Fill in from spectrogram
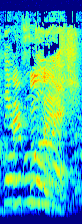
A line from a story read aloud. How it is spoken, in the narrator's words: Some people laughed and said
